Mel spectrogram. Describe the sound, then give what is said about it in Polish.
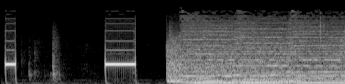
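A Polish radio station's hourly time signal sounds: two clear, high-pitched beeps, the second longer, then a loud, dense sustained sound takes over. “za chwilę wybije godzina 8, oznacza to, że pora na serwis trójki. Ten sygnał oznacza, że ten moment nadchodzi.”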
